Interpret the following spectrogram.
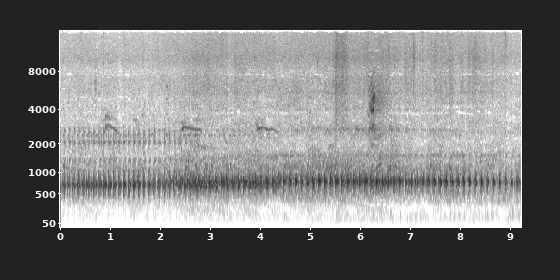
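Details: Toad croaking in a dense, continuous pulsed trill, the pulses almost merging into a buzzing drone at first, then becoming more distinct and evenly spaced later.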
